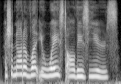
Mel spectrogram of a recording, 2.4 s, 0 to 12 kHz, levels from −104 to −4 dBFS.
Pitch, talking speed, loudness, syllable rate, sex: 240 Hz, 245 wpm, -16 LUFS, 5.5 syllables/s, female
